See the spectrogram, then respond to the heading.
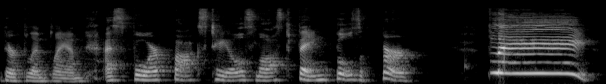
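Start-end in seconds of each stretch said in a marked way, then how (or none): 4.9-6.0 high, loud, drawn-out shout of alarm; barking. A narrator's reading. Fred to his frightened family, barking. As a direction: shout the warning at full force. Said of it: "barked Fred to his frightened family".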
